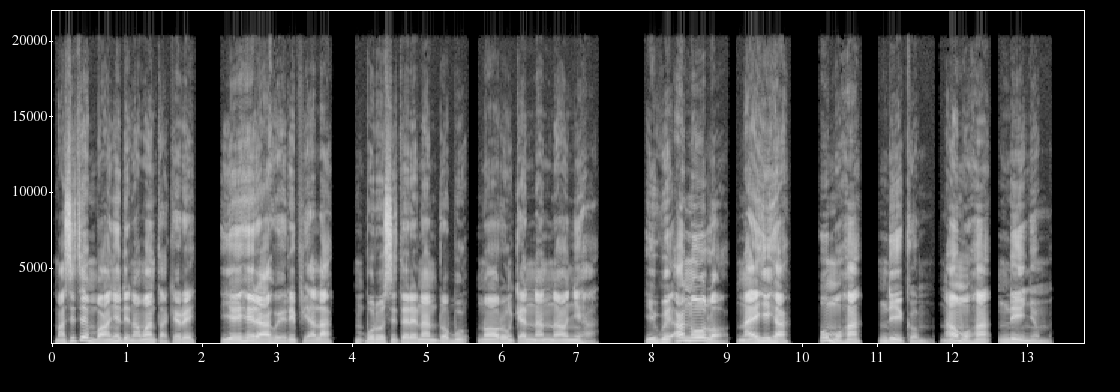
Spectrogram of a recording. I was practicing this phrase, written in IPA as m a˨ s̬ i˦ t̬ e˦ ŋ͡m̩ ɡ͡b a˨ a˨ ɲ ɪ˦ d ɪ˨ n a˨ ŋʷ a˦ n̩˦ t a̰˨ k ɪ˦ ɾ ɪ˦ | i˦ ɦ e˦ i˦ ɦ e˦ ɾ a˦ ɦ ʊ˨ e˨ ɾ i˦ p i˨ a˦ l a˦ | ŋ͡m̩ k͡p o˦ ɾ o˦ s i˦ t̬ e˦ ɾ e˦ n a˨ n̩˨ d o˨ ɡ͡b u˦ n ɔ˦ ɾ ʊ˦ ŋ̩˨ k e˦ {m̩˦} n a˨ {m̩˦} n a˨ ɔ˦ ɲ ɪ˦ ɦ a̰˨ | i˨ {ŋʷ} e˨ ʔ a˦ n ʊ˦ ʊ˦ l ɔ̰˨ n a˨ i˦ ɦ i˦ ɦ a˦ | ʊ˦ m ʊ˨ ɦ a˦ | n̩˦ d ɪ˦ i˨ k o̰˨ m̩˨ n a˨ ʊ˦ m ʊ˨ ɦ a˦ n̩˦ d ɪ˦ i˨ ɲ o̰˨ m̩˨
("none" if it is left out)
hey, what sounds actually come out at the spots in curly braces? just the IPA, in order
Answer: n̩˦, n̩˦, ɡʷ

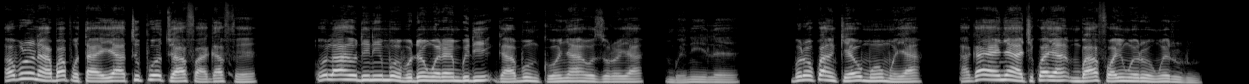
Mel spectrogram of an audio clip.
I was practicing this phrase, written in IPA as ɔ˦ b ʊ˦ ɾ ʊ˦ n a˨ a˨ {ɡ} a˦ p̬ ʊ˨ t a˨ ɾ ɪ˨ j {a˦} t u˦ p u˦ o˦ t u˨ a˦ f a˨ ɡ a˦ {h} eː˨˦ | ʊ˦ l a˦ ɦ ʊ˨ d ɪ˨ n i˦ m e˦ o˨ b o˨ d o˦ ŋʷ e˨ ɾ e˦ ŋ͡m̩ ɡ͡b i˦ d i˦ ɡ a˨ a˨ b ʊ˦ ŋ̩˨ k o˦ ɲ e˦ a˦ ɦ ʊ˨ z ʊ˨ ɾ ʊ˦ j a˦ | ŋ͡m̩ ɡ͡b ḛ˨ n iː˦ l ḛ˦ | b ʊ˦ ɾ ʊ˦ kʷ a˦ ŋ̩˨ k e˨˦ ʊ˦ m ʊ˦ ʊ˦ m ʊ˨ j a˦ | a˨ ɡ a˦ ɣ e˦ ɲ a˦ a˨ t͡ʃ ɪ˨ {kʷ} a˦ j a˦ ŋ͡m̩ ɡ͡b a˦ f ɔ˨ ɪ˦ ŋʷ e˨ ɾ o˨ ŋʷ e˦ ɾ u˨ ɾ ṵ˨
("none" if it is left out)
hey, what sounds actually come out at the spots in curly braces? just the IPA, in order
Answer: ɡ͡b, a˦, f, kʷ

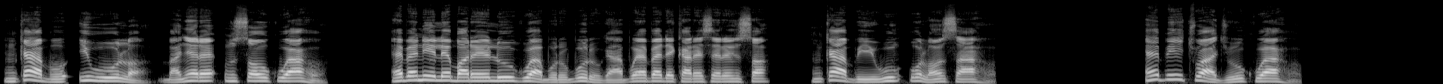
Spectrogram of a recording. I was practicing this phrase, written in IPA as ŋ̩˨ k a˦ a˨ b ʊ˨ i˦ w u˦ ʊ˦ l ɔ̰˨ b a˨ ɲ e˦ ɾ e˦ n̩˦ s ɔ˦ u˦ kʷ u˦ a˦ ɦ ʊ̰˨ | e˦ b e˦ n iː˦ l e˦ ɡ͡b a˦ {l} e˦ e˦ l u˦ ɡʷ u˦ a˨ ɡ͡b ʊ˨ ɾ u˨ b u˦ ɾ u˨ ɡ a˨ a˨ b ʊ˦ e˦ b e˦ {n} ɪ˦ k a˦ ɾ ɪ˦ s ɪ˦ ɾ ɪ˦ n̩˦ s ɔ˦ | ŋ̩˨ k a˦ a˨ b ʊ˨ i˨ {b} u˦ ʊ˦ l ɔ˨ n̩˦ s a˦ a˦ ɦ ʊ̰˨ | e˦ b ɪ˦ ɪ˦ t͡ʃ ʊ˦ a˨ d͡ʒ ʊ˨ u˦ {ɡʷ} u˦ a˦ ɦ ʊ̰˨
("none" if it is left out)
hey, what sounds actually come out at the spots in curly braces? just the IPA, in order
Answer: ɾ, d, w, kʷ

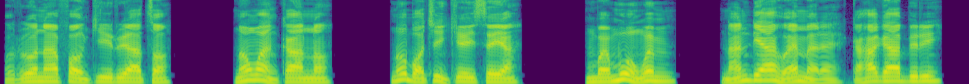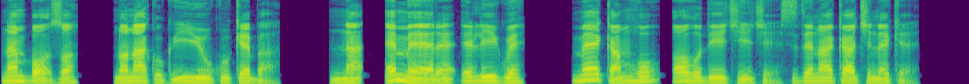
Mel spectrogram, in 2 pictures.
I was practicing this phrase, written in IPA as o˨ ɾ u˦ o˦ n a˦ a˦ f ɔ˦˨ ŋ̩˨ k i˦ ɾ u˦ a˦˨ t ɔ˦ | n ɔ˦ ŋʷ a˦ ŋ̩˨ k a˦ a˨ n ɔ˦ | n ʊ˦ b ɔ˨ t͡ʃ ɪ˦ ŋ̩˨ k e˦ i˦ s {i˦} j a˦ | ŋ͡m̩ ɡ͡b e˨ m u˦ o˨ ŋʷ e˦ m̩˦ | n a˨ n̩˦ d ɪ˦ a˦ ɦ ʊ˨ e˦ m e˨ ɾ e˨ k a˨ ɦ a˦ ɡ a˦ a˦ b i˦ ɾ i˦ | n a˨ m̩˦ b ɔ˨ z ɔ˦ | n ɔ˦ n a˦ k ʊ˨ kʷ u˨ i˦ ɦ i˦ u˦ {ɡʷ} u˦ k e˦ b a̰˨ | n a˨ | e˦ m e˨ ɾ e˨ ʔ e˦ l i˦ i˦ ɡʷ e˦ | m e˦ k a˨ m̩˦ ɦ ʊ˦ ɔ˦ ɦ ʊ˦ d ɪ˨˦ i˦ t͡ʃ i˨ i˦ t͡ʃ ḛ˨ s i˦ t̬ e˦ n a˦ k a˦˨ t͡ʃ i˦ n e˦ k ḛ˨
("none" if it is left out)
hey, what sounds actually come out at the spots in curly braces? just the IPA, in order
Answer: e˦, kʷ

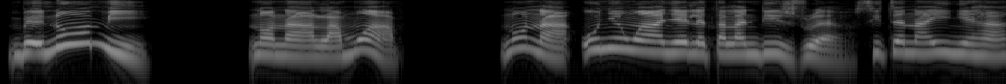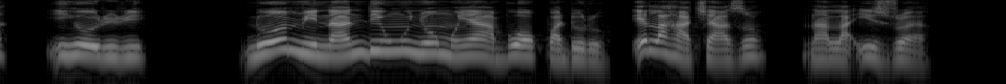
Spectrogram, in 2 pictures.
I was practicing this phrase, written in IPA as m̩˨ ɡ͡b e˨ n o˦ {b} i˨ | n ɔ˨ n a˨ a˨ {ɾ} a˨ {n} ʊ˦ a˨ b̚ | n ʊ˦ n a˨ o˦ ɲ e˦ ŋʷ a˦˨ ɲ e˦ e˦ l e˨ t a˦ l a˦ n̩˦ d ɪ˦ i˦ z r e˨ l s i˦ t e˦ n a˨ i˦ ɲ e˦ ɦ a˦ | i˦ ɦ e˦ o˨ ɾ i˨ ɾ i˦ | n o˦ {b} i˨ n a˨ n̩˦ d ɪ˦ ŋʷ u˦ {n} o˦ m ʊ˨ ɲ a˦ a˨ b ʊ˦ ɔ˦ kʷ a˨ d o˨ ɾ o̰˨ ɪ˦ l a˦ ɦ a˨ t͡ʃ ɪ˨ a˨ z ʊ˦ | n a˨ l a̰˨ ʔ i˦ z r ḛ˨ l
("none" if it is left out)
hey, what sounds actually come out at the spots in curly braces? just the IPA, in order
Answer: m, l, m, m, ɲ

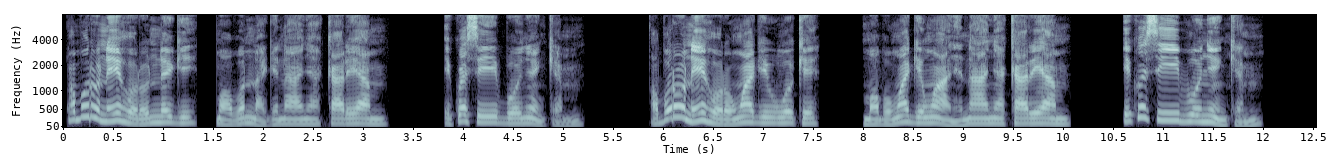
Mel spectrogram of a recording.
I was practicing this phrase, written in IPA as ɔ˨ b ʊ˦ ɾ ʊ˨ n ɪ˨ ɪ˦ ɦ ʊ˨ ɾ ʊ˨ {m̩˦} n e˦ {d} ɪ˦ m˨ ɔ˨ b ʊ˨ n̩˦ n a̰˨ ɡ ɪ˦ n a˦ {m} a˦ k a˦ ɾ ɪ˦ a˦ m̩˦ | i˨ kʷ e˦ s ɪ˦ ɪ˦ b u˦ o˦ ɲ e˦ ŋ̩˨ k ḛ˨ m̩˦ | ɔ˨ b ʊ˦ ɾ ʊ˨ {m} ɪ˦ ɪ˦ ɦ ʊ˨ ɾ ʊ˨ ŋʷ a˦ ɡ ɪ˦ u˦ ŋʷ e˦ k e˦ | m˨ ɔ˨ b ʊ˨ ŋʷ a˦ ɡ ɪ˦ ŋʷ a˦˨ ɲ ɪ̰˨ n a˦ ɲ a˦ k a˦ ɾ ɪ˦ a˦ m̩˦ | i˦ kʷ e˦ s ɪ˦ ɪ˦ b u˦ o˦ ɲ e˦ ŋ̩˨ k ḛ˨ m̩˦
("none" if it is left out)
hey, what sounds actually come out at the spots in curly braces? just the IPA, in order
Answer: n̩˦, ɡ, ɲ, n

